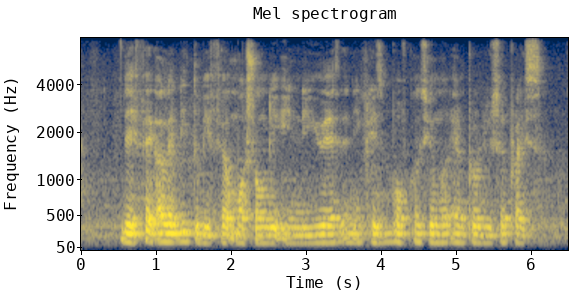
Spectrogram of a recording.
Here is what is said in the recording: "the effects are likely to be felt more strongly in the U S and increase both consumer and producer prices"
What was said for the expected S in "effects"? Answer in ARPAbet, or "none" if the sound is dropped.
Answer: none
